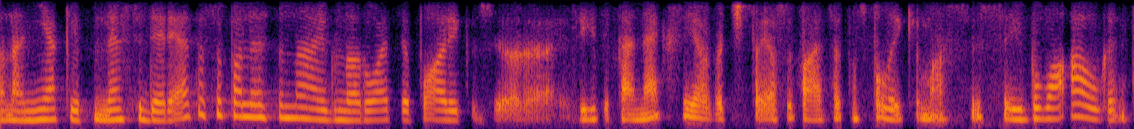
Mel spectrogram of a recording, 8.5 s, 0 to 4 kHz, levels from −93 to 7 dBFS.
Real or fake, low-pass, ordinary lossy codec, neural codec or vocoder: fake; 3.6 kHz; Opus, 16 kbps; codec, 24 kHz, 0.9 kbps, DualCodec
